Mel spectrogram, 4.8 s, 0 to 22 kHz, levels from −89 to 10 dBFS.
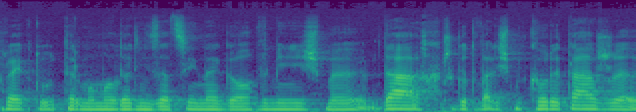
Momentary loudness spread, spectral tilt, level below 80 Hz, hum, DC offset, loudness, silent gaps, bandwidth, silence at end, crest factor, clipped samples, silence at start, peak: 6 LU; -6 dB/octave; -42 dBFS; none; under 0.1%; -19 LUFS; none; 13 kHz; 0 s; 18 dB; under 0.1%; 0 s; -2 dBFS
